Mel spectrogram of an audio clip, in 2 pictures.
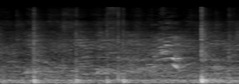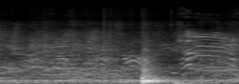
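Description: Several thuds of an indoor soccer ball being kicked and striking the arena's boards, the loudest about five seconds in, over children's shouts and spectators' voices in a large hall.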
